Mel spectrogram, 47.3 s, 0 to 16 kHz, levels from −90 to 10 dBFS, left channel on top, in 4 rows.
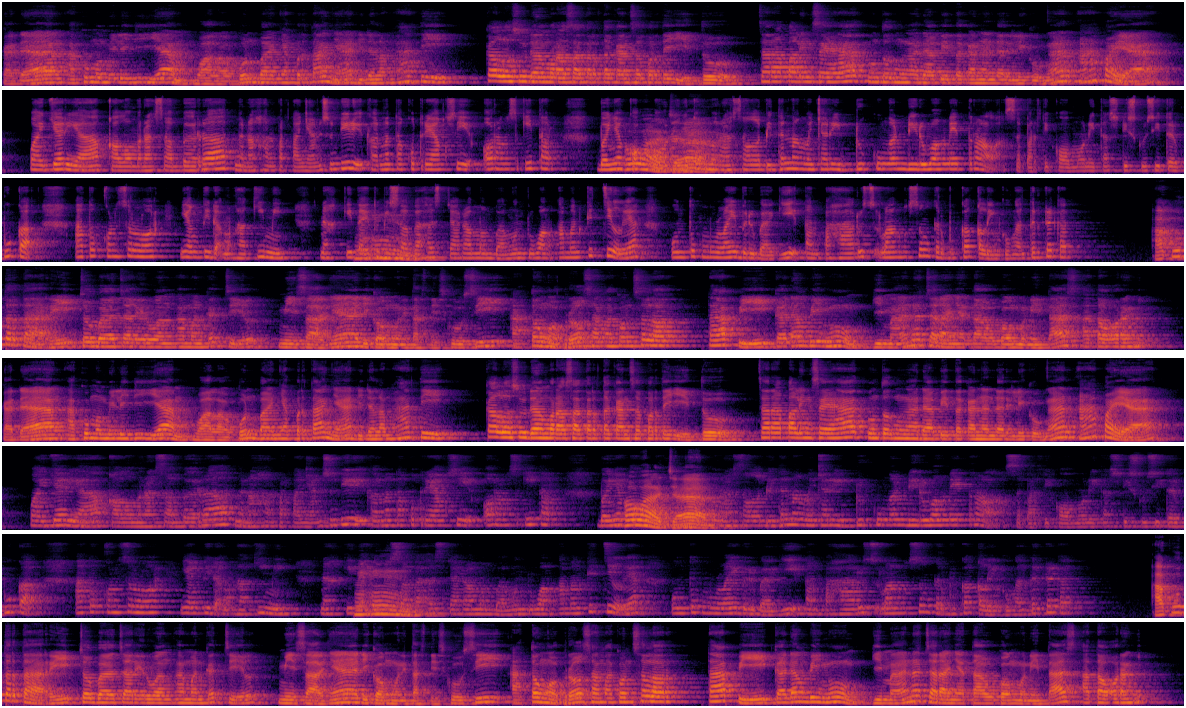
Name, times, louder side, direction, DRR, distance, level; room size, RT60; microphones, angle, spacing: voice 1, 0.0-4.4 4.8-7.3 7.6-11.5 18.0-18.9 27.2-27.8 35.1-42.2 42.5-46.8, right 2 dB, 40° right, 6 dB, 0.7 m, -26 dB
voice 2, 12.1-34.3, left 5 dB, 65° left, 9 dB, 0.4 m, -33 dB
6.3 x 3.2 x 5.0 m, 0.81 s
head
